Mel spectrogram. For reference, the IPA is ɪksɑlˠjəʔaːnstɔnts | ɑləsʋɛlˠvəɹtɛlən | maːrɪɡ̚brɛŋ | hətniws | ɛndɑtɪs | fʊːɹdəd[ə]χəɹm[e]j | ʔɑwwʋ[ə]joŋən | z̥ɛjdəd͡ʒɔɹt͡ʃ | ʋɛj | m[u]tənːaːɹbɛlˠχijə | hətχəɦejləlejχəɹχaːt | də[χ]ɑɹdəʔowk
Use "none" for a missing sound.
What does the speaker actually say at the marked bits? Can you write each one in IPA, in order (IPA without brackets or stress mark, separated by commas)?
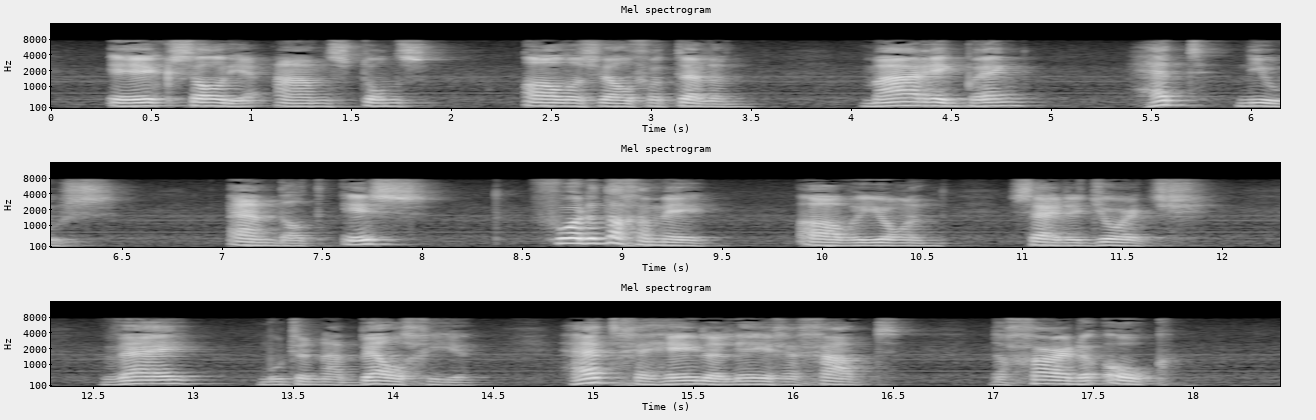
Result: ɑ, e, ə, u, χ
